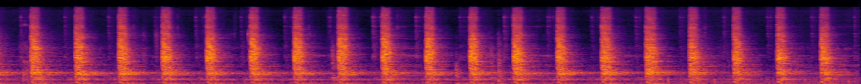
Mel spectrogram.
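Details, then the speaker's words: Heating-system radiator valve installed against its flow arrow: sharp, even knocks about twice a second hammering through the pipework as reversed flow makes the valve cone vibrate. Fix is reinstalling the valve with the arrow matching flow direction. "if flow goes this direction it creates a movement of the the cone and it starts to vibrate and here it comes the the banging the the knocking noise in the system"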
